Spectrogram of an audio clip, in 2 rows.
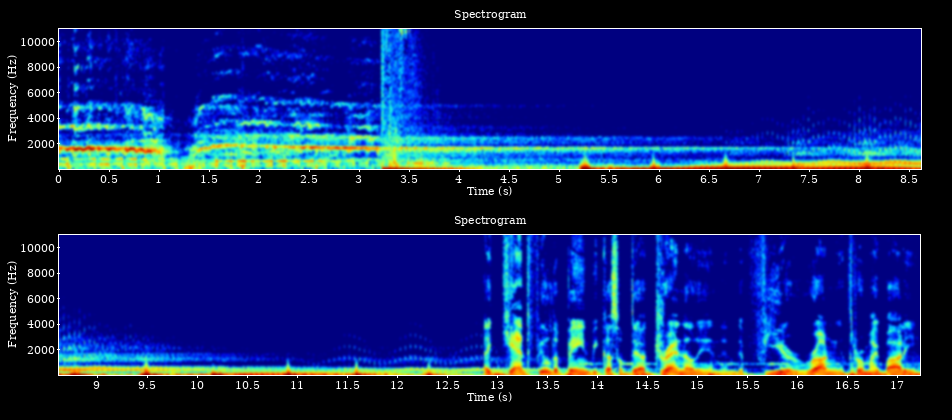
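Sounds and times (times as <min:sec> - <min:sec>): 
horse whinnying: 0:00.0 - 0:03.2
sudden burst of noise: 0:03.2 - 0:05.8
heavy steady pounding: 0:05.2 - 0:17.2
speech: 0:13.1 - 0:17.2.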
